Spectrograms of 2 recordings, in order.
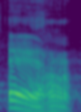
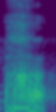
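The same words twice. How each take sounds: First: "R" said as a full "erre"; name the sound "R" with a long vowel; son R d'origine. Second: "R" as a bare throat rasp; French guttural "R", no vowel; R à la française. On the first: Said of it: "Il y a aussi le son". (« R » prononcé « erre ») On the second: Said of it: "qui devient R". (« R » raclé dans la gorge) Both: Shown as a demonstration.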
